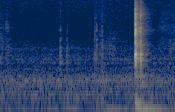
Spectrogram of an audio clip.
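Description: Computer keyboard keystrokes: a few faint key taps, then one sharp, louder key strike near the end.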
